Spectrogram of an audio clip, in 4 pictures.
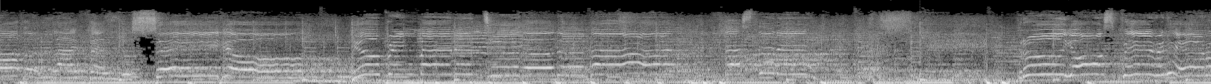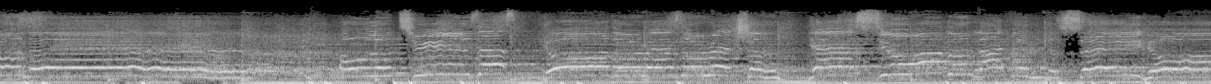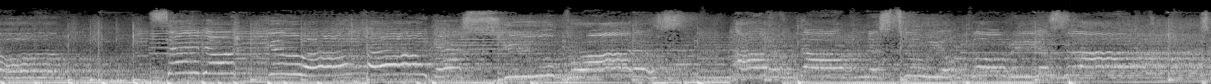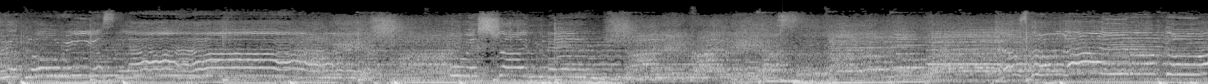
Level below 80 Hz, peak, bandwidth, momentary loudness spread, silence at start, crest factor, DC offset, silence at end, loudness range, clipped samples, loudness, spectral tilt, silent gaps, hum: -18 dBFS; 0 dBFS; 14 kHz; 3 LU; 0 s; 12 dB; under 0.1%; 0 s; 1 LU; under 0.1%; -11 LUFS; -3.5 dB/octave; none; none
